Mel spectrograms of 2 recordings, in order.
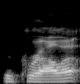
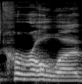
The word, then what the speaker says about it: Corolla: I I'm completely confused it's it's corala so if someone says Corolla that that you may or may not be corrected okay so I'm if I say Corolla it's shoot me down right away because I'm G to make sure I say corala that's right I always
